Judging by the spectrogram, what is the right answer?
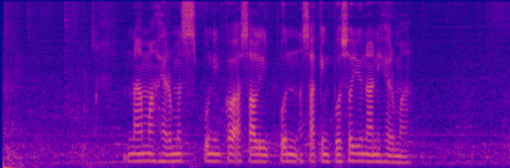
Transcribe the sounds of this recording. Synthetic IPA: namaɦɛrməspunikɔa̰salipʊnsakɪŋb̥ɔ̤sɔjunaniɦɛrma

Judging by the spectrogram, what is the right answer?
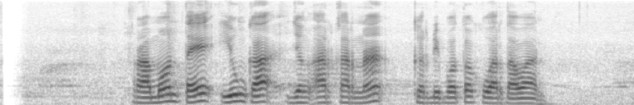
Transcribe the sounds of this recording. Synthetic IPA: ramɔnt̪ɛjuŋkaʔd͡ʒɨŋarkarna | kɨrdipɔt̪ɔkuwart̪awan

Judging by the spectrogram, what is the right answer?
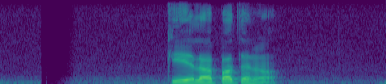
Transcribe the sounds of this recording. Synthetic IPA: kelapat̪enʌ̰

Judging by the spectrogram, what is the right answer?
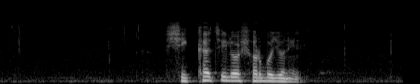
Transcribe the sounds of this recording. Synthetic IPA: ʃikʰːat͡ɕʰiloʃɔɾbod͡ʑonin

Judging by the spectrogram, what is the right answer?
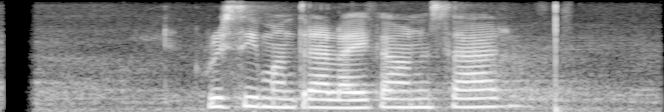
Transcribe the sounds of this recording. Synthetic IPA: krisimʌnt̪ralʌekaʌnusar

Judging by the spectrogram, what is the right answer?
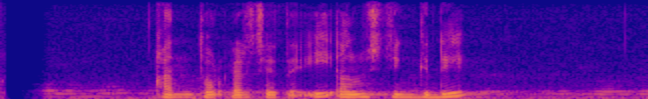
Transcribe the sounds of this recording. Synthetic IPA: kant̪ɔrʔɛrt͡ʃet̪ḛʔiʔalʊsd͡ʒəŋɡəde

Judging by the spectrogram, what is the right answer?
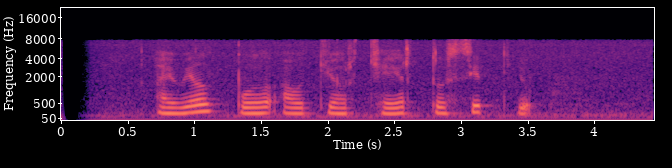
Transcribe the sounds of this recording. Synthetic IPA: ʔajwilpulawt̪jɔrd͡ʒɛrt̪usit̪ju

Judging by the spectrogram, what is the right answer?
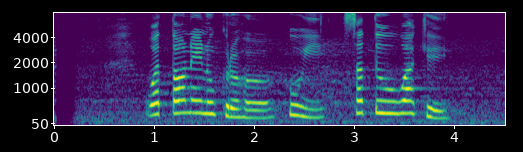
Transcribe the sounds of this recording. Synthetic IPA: wət̪ɔnenuɡ̥ɾɔɦɔkuwi | sət̪uwaɡ̥e

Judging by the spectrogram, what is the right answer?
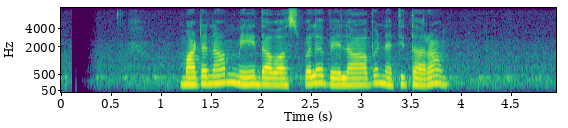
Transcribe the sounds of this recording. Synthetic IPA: maʈənamːeːd̪aʋasʋələʋelaːʋənæt̪it̪aɾam

